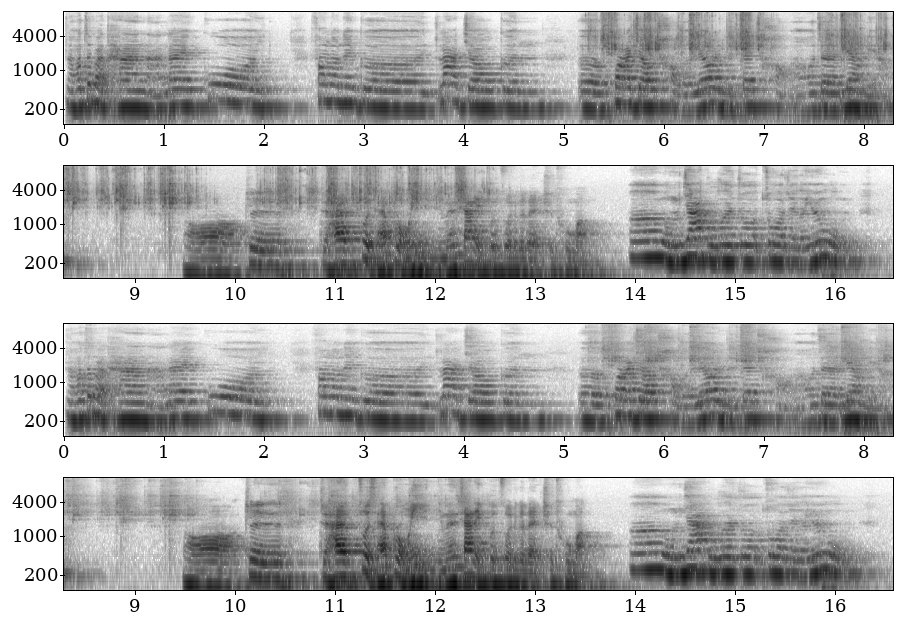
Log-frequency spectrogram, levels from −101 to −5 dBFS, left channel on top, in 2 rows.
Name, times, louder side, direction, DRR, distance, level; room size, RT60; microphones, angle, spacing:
voice 1, 0.0-2.1 2.5-4.8 5.1-8.3 13.9-16.2, right 1 dB, 85° left, 1.2 m, -29 dB
Rattle, 5.2-7.1 7.6-9.8 10.2-12.6, left 11 dB, 55° left, 0.3 m, -40 dB
voice 2, 9.5-13.5, right 4 dB, 80° right, 0.6 m, -25 dB
10.5 x 5.0 x 2.5 m
head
